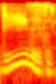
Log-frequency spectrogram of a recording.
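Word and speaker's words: 新見: 신견. 그게 일본어 발음은 니임이거든.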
